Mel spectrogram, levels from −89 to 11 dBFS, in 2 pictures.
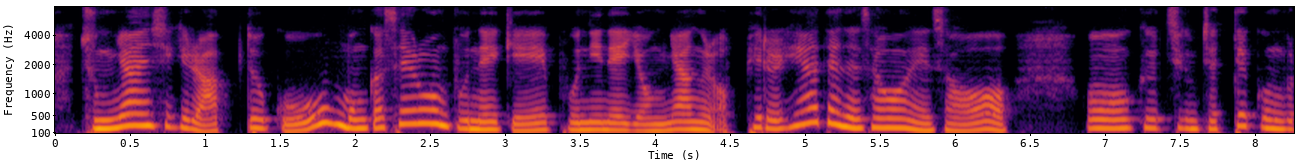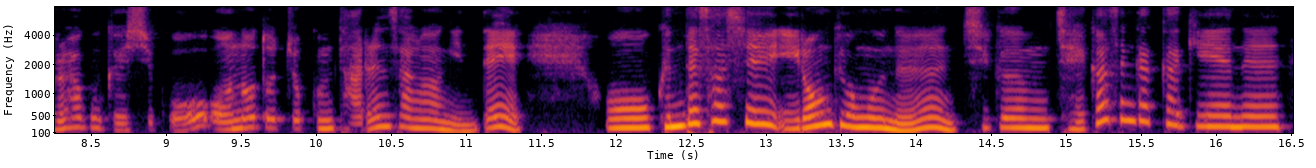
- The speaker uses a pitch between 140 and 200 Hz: No, high, 210 Hz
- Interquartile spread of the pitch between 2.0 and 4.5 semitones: No, average, 5.2 semitones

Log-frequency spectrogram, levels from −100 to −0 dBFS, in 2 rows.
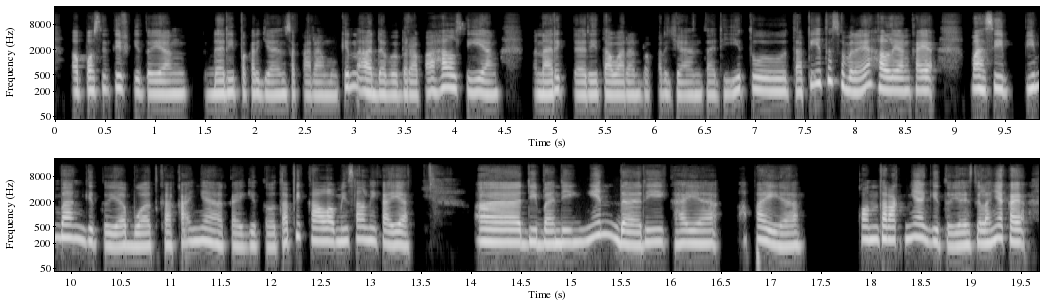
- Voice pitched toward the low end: No, high, 200 Hz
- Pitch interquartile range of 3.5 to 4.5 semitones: Yes, average, 3.9 semitones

